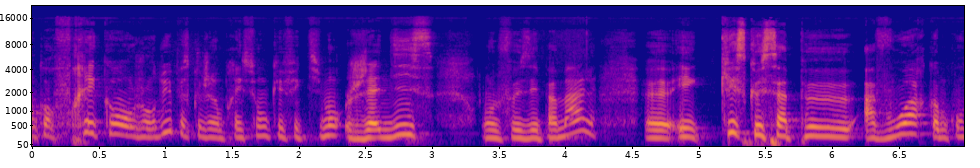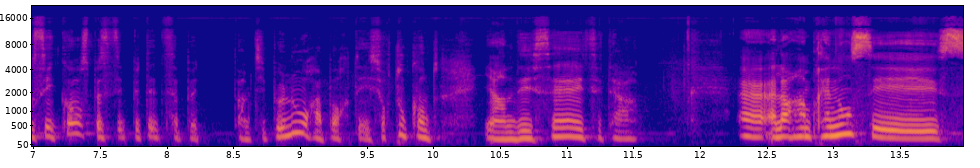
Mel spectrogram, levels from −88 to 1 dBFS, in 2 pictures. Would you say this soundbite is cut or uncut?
uncut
